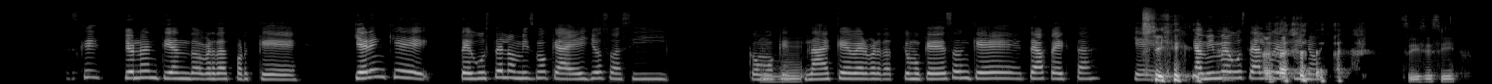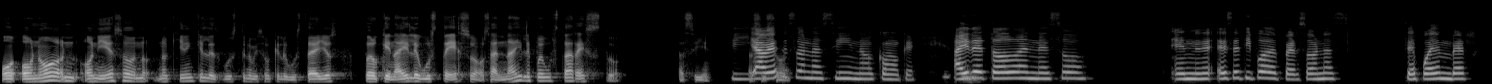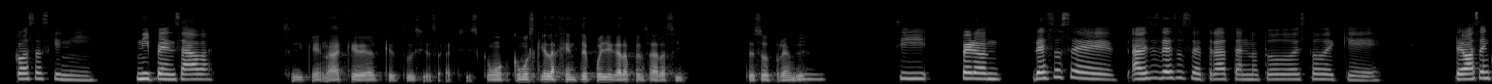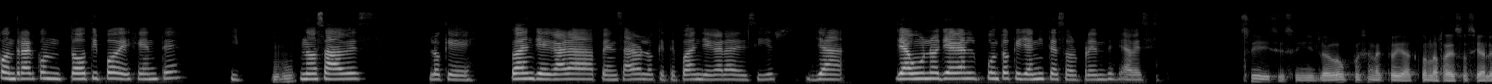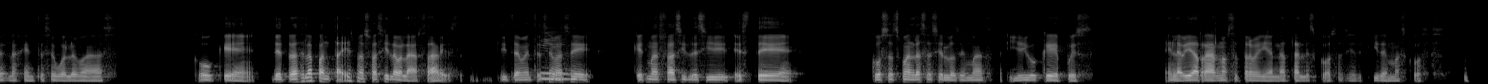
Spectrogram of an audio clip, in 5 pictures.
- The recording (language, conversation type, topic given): Spanish, unstructured, ¿Crees que las personas juzgan a otros por lo que comen?
- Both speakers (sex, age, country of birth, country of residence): female, 30-34, Mexico, Mexico; male, 18-19, Mexico, Mexico
- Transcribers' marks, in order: laughing while speaking: "Sí. Ajá"; unintelligible speech; other background noise; tapping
